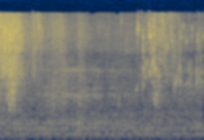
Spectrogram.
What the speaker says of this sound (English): Just adding water back onto the avocado, leaves and skins, and roughly dividing it in the two pans.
